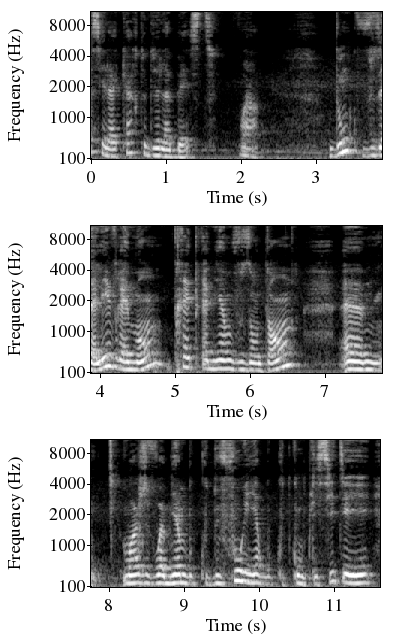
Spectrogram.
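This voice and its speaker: Chatty older woman giving a tarot reading. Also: fairly low pitch. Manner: chatty, playful, laughs often, slips into a put-on accent. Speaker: tarot card reader. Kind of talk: casual tarot reading to camera.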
